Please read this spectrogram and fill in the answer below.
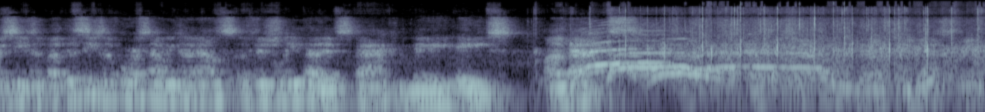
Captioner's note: applause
